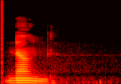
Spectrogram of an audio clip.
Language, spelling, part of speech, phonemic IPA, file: Pashto, ننګ, noun, /nəŋɡ/, ننګ.ogg
- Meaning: honour, honor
